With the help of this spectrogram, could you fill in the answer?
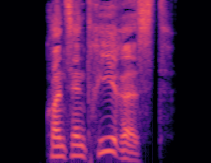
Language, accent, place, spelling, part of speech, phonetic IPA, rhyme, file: German, Germany, Berlin, konzentrierest, verb, [kɔnt͡sɛnˈtʁiːʁəst], -iːʁəst, De-konzentrierest.ogg
- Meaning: second-person singular subjunctive I of konzentrieren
